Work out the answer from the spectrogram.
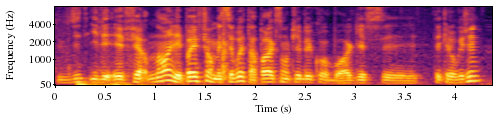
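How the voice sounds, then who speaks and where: Man, young adult, from northern Mauritania, stream host, rapid speech, repeats himself, casual chat. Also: medium pitch, a little hiss or hum. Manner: fast, eager, repeats his words.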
